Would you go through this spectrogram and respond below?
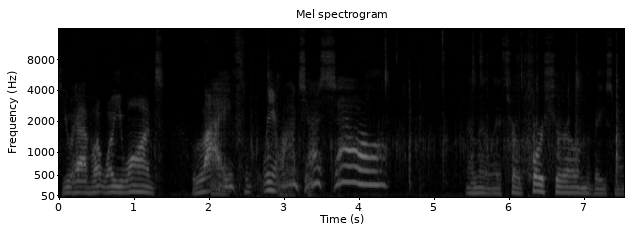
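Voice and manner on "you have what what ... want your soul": possessed demonic voice, slow and swooping. Retelling a scene where a possessed woman turns around, demon voice. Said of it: "she starts having the demon voice".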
